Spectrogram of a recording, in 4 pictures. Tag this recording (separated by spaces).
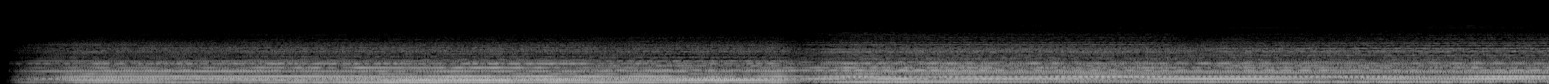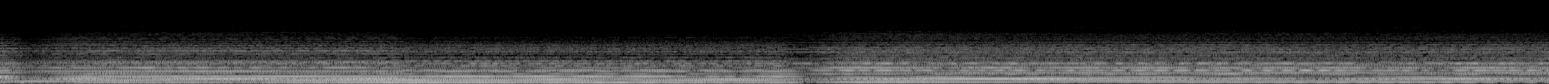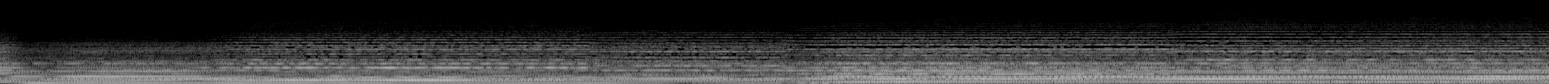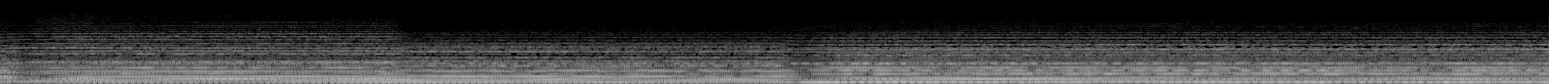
cinematic love soundesign ambient movie death strings Orchestra suspense background sad drama film lost score dramatic soundtrack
